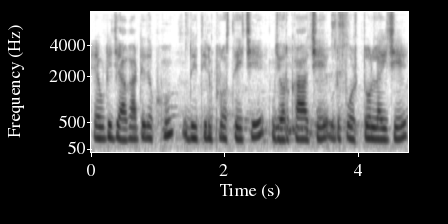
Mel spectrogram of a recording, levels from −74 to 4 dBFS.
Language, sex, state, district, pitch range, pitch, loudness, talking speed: Odia, female, Odisha, Sambalpur, 200-225 Hz, 215 Hz, -15 LUFS, 150 wpm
